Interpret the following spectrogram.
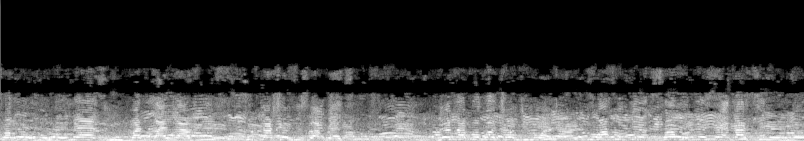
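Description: Several people talking loudly at once, with a woman's voice to the fore and others speaking over her. A few low rumbles sound near the start and again near the end.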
